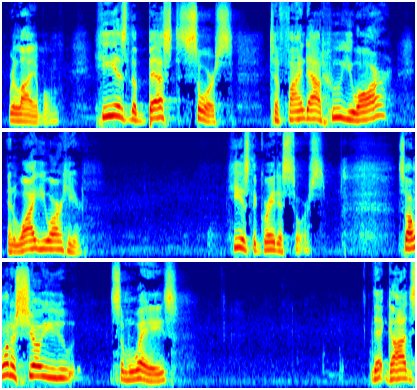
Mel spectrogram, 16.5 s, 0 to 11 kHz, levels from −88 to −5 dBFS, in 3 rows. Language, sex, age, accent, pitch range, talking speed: English, male, 50-69, American, 145-195 Hz, 115 wpm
